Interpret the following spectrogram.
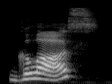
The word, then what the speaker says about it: глаз: Глаз пишем с «з», говорим глаз.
